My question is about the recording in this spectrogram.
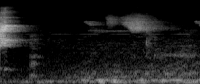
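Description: Two short high-pitched bird chirps from a small songbird: a loud one right at the start and a softer one about a second and a half in.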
